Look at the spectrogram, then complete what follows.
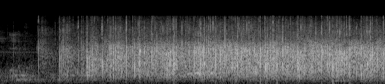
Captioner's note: applause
